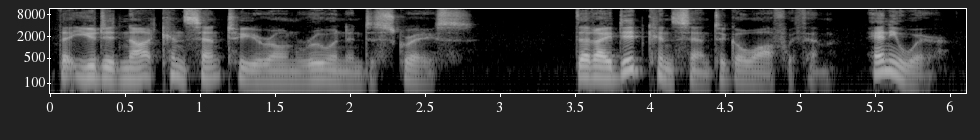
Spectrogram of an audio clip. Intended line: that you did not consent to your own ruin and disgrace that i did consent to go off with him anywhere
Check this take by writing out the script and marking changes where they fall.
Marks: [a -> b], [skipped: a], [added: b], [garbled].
that you did not consent to your own ruin and disgrace that i did consent to go off with him anywhere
